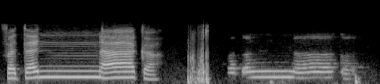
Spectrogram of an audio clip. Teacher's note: we've got vertical fatha on this noon, so it's going to be 2 seconds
